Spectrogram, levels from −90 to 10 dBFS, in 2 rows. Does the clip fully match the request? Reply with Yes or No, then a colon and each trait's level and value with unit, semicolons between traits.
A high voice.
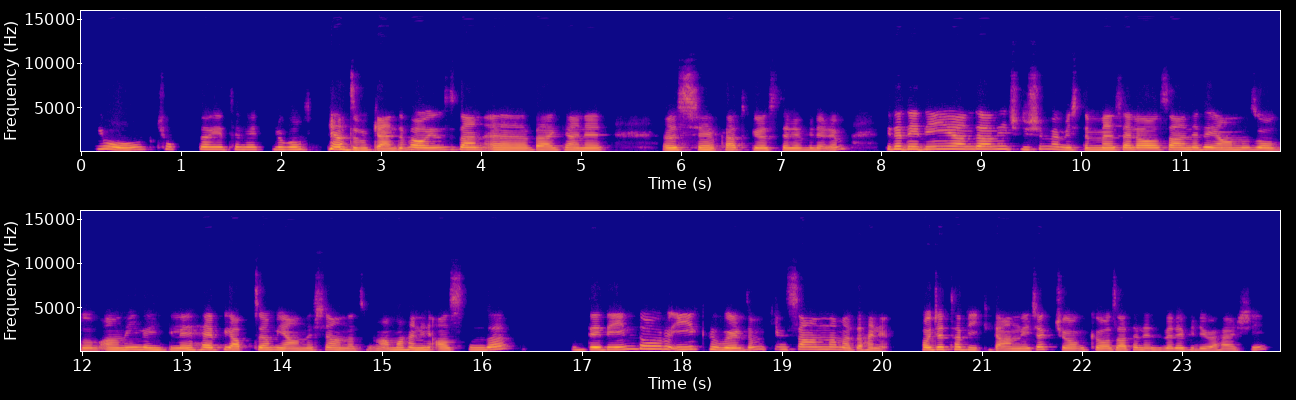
Yes: high, 230 Hz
